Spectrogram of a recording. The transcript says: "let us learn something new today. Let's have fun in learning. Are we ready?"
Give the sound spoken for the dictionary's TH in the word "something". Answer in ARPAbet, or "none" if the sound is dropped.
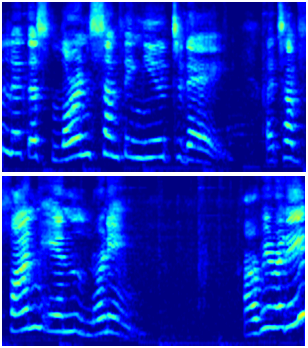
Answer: TH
